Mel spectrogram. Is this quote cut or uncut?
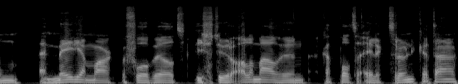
uncut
